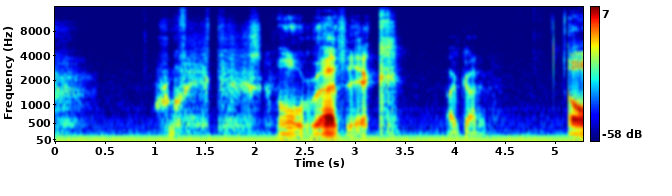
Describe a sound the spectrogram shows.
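A second man speaks briskly, close by.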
